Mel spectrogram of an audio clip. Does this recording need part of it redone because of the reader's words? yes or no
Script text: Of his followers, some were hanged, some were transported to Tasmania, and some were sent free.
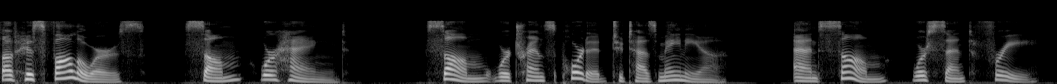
no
